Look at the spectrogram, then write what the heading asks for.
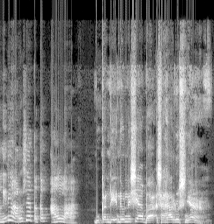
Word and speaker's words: Allah: di Indonesia kenapa jadi O itu pelafalan ini harusnya tetap Allah bukan di Indonesia, Pak.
